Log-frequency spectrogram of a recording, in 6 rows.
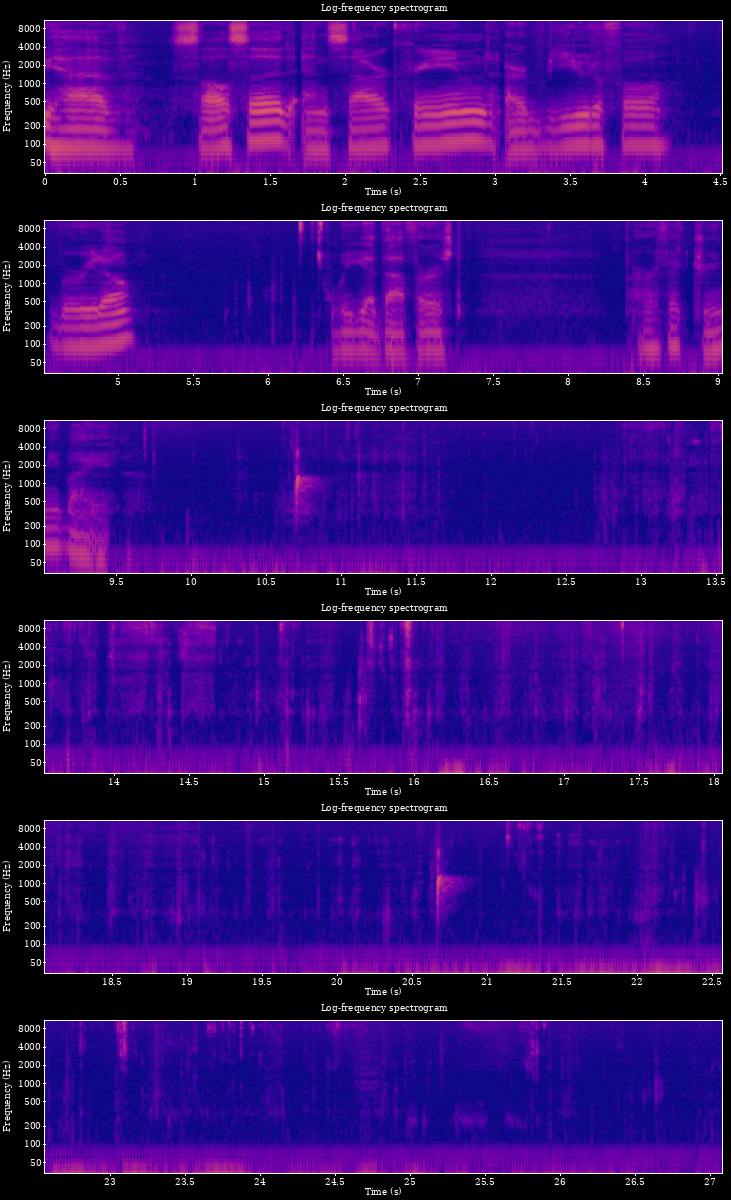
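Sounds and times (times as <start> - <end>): chewing crunches: 9.7 - 27.0.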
